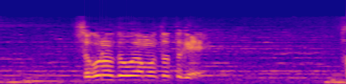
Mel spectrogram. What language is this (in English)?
Japanese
